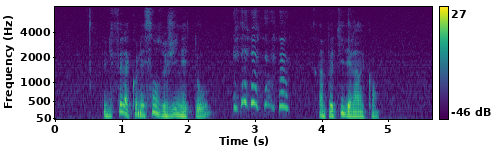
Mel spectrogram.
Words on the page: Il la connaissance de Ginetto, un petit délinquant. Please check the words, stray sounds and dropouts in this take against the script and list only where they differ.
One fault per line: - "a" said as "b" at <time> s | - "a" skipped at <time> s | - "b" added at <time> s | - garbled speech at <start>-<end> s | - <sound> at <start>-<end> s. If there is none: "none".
- "fait" added at 0.9 s
- laugh at 2.7-3.5 s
